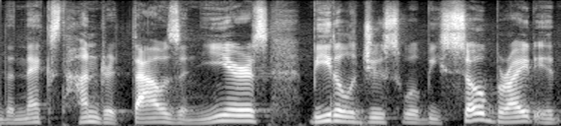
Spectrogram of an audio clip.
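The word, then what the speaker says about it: Betelgeuse: by balatrix and beetlejuice you've probably heard of beetlejuice before or betelgoose as some are in some pronunciations but of course its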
